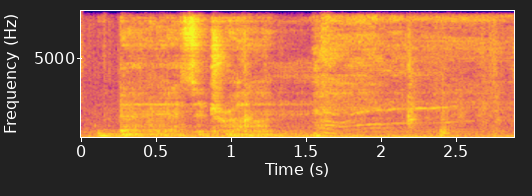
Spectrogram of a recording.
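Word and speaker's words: Badassatron: Actually, it's pronounced badassetron in case you were wondering. Badassetron.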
